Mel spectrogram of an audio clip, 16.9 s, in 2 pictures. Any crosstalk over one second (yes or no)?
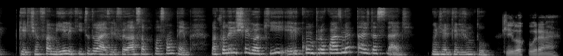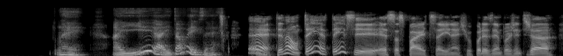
no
